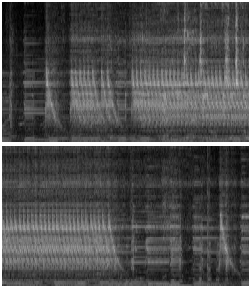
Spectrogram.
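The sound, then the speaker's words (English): Overlapping electronic beeps and buzzy synthesized tones, set off by kids wearing grounding bracelets playing If You're Happy and You Know It, Make a Beep, sound almost continuously, their pitches stepping up and down as several notes are set off at once, with a dense, distorted, slightly chaotic texture. “All right, we're going to do If You're Happy and You Know It, Make a Beep.”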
